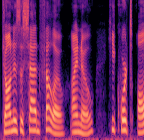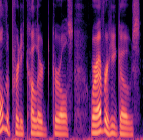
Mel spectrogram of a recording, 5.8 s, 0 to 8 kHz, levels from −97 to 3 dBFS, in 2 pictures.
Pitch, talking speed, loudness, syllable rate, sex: 170 Hz, 175 wpm, -18 LUFS, 4.5 syllables/s, female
